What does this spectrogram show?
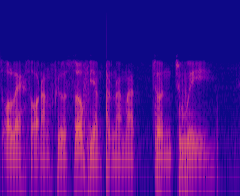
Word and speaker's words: Dewey: seorang filsuf yang bernama John Dewey. John Dewey itu nulisnya D-E-W-E-Y ya, bukan pakai J, bacanya J, John Dewey.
